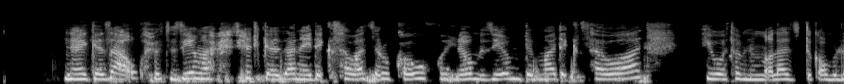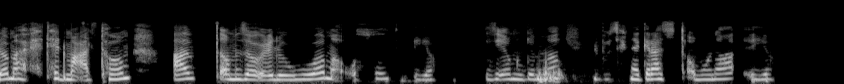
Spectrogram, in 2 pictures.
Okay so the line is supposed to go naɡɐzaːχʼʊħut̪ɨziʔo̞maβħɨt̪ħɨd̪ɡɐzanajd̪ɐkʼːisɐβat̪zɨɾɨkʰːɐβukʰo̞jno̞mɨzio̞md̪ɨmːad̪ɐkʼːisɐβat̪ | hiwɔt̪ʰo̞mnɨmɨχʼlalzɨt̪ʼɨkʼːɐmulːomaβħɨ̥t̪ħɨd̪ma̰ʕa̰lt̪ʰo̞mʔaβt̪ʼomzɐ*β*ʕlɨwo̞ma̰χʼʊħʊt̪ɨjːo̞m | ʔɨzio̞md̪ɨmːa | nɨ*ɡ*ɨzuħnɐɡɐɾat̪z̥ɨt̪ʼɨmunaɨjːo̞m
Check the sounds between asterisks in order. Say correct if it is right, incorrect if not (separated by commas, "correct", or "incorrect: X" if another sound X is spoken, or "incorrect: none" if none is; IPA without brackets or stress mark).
incorrect: w, incorrect: b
